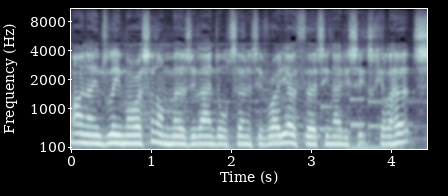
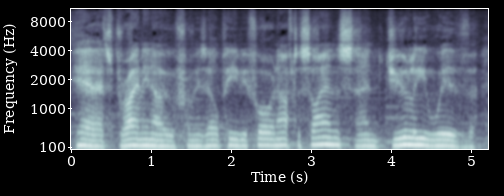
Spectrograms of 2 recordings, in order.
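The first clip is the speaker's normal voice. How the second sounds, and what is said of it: 1970s radio DJ voice. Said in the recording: “I was lapsing into my 70s DJ voice there”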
